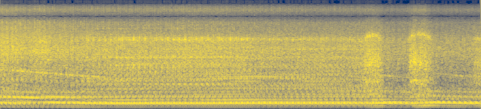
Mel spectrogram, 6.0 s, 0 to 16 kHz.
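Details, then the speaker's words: Twin-turbo Detroit Diesel 12V71 generator, revived after sitting abandoned, idling with a deep steady drone and even beat, no longer the fan clattering against its guard; normal idle. "dude what a sweetheart of a motor sounds way better than a fan clattering around on it much better"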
